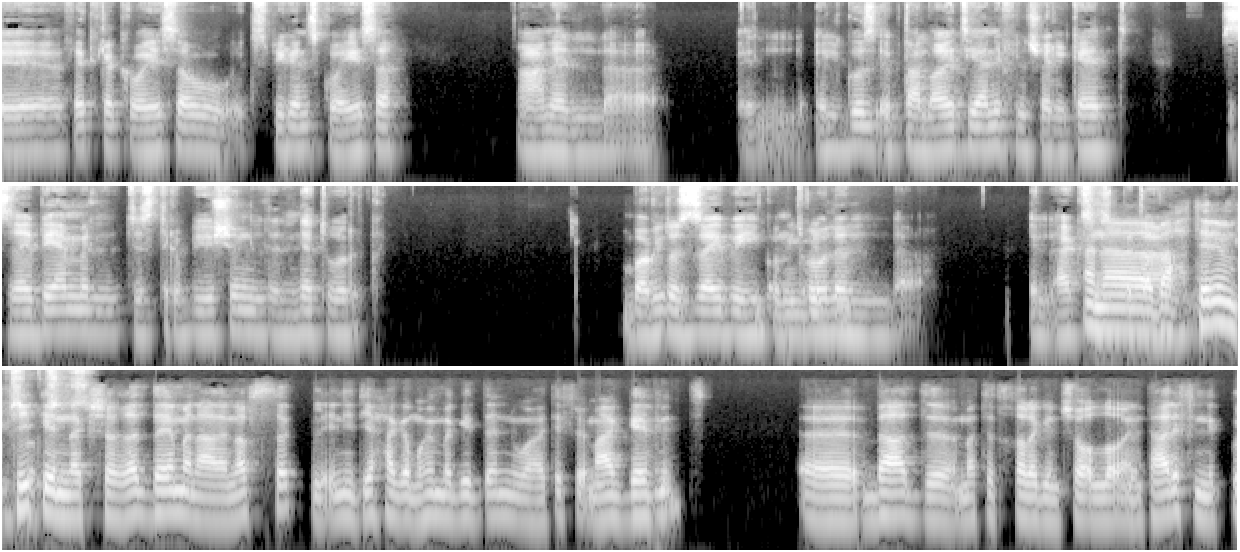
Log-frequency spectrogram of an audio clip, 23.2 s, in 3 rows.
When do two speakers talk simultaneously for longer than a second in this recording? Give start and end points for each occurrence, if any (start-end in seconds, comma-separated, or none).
14.5-16.1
